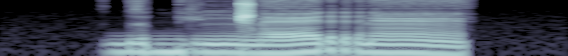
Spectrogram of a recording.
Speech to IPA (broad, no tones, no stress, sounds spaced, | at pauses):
ɡ ə bʲ u ŋ͡ǁ æ r æ̃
